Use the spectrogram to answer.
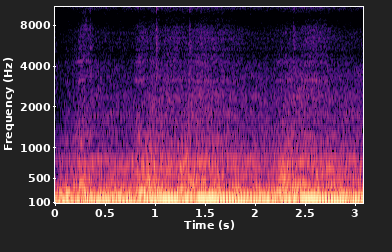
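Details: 1971 Honda 1300 Coupe 9S, air-cooled 1300 with four carbs and dry sump, first start in 7 years after ignition cleanup, carb rebuild and fluid change: low, even drone with gentle throttle blips, no misfire or rattle; runs healthy with good oil pressure.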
